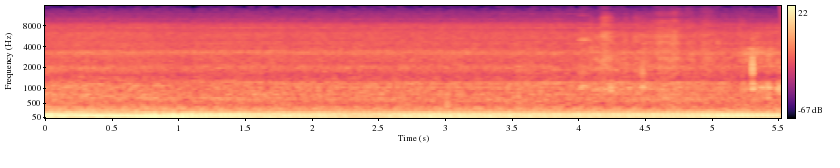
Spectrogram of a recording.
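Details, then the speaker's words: Abarth Punto Evo revved, straight-through 2.5 or 3 inch exhaust with only a back box: deep loud steady drone, no knocks or misses, no pops or bangs; noisy but normal revving. "It's a noisy little bugger, isn't it? I stuck my head under to have a little look, and it's got a full, I think it looks like, it's either 2.5 inch or it's 3 inch, but it's straight through all the way with just a back box, nothing in the middle. That's why it's quite loud."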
